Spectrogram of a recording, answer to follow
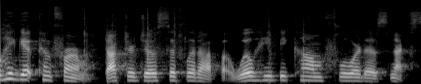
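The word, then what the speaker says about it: Ladapo: So Rachel Maddow did a special last night, and I was talking to you about DeSantis Surgeon General Joseph Ledapo.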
